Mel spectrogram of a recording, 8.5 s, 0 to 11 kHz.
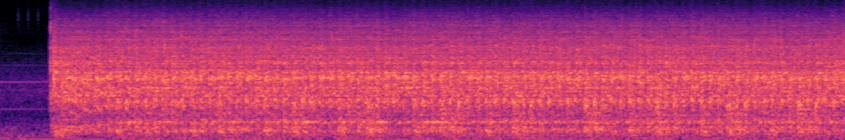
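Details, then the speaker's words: Newly built turbo engine in an F150 before first start, throttle held fully down to kill injectors and coils: steady fast starter churn, three to four beats a second, no firing, building oil pressure; cranking without firing. "Okay. Hold the throttle all the way down, kills the injectors and the coils. Yeah, I just saw oil pressure on the dash, so this one's going to be fire up."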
